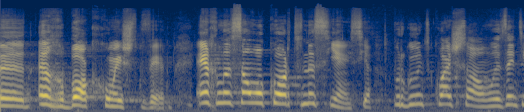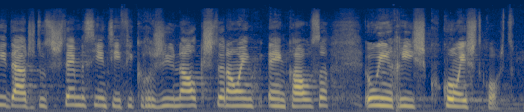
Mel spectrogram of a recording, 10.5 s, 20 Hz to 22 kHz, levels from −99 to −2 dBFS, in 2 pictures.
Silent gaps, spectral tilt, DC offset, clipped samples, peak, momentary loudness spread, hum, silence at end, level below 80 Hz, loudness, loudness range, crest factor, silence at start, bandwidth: none; -2 dB/octave; under 0.1%; under 0.1%; -8 dBFS; 15 LU; none; 0.25 s; -68 dBFS; -28 LUFS; 8 LU; 20 dB; 0 s; 17.5 kHz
